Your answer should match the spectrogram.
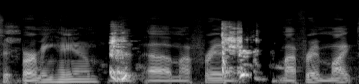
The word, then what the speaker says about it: Birmingham: yeah Alabama right yeah Alabama Aaron we we pronounce it Birmingham my friend my friend Mike says it's Birmingham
